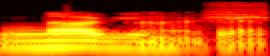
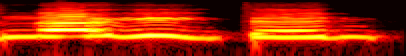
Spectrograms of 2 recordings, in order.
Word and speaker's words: Knuggington: It's Oh Nuggington, shit. right? The Bro, K is silent. yeah, you fucking destroy these names. He really does. He really does. Buster Buzz Nuggington, Yeah.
